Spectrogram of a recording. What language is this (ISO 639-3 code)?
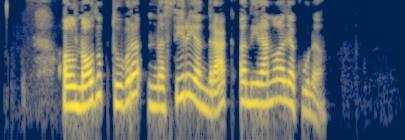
cat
